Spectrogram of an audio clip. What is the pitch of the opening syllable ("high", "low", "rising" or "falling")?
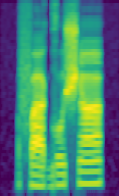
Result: low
